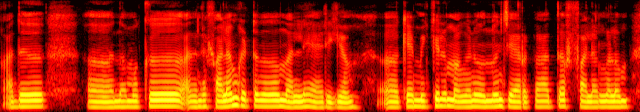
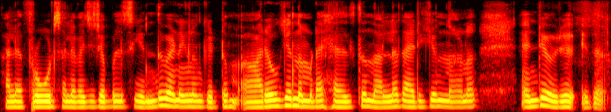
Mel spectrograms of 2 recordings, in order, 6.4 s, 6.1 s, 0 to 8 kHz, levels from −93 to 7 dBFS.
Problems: none marked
